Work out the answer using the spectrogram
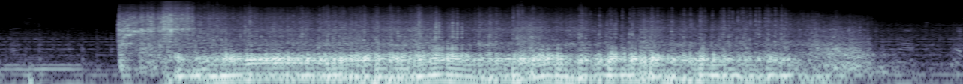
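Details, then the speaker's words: Trophy truck race engine started after laps, running rough and loud with a hard, uneven knock under the exhaust roar; not yet diagnosed, crew suspects a bearing and notes a big rattle on shutdown. "quite diagnosed it yet it's not a good sound i can't describe it but it's a bad knock"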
